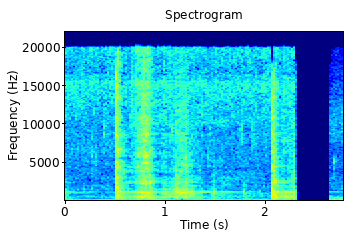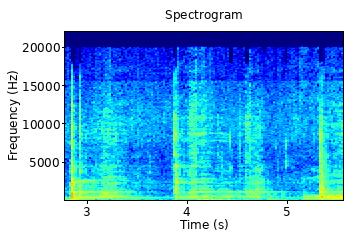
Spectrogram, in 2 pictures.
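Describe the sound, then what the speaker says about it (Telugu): Onions stirred in a hot pan for chicken biryani: steady sizzling with scraping spoon strokes and occasional clinks against the metal, close and alone, broken by one brief silent gap. "ఇప్పుడు నేనైతే ఉల్లిగడ్డ కలుపుతున్నాను"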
